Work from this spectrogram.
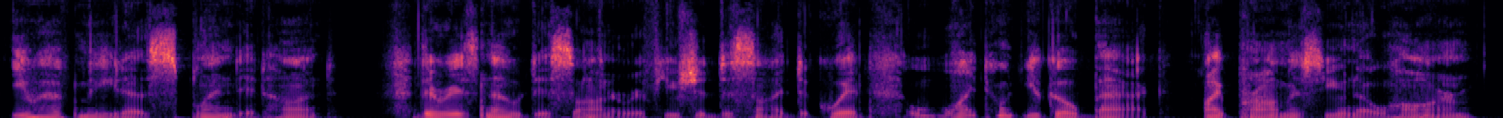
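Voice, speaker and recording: Man voicing a courteous alien creature, gravelly and raised. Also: rumbling low, huge pitch swings, no room sound, lo-fi sound, voice pushed up, exaggerated voice. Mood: calm, courteous. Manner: polite, measured, formal. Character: Cytha, eerie alien creature, calm, courteous, pleading. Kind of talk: audiobook character voice.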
